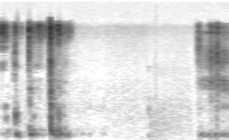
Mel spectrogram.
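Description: Short bursts of typing on a computer keyboard, a quick cluster of close key clicks followed by a pause and then another run of keystrokes, fairly quiet with no talking.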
